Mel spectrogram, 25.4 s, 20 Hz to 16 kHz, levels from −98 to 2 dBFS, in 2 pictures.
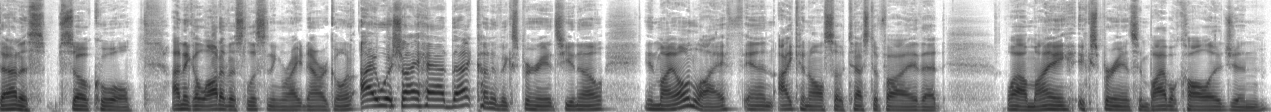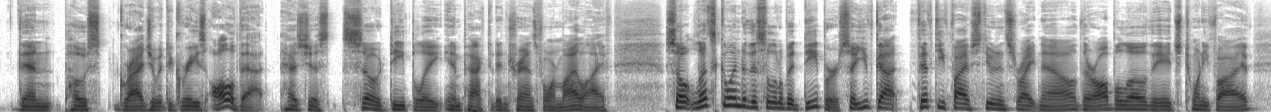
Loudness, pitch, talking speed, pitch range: -20 LUFS, 115 Hz, 185 wpm, 110-130 Hz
